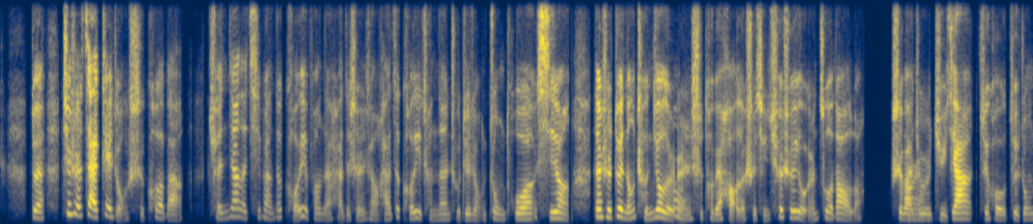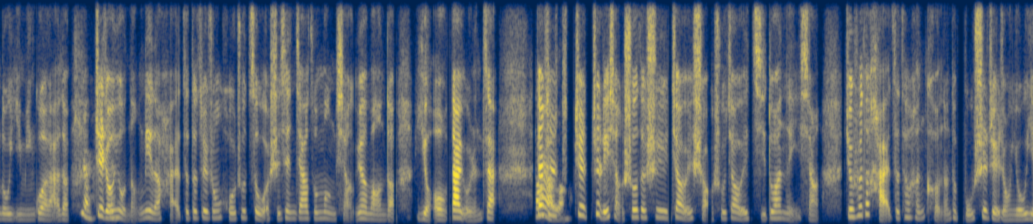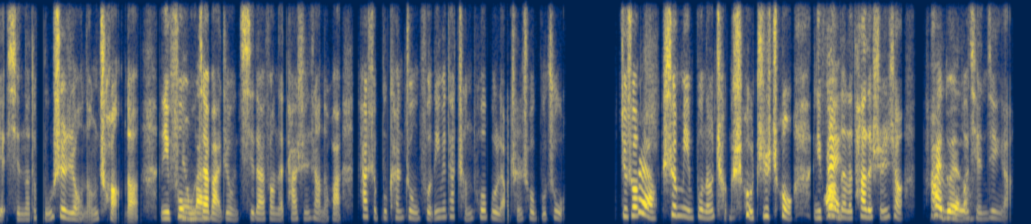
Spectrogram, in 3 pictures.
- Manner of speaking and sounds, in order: laughing while speaking: "承受之重，你放在了他的身上"
- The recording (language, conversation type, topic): Chinese, podcast, 爸妈对你最大的期望是什么?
